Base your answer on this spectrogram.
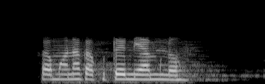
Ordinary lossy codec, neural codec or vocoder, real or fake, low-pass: AAC, 32 kbps; none; real; 3.6 kHz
